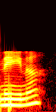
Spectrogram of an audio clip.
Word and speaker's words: Nina: My name is Nina. – Nina? – Yeah. – How'd you spell that? – N-I-N-A.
